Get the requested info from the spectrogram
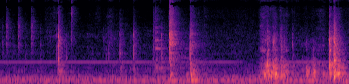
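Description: A few soft clicks and knocks from a flat iron being handled and clamped on hair, over quiet room noise.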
